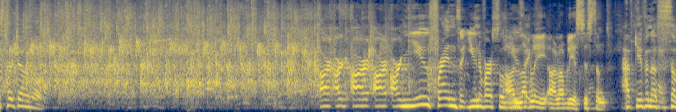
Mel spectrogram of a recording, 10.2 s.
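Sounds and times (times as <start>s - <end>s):
crowd applauding: 0.0s - 7.2s
speech: 0.1s - 0.9s, 4.8s - 10.1s.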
